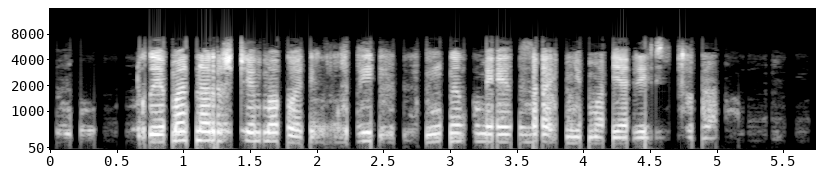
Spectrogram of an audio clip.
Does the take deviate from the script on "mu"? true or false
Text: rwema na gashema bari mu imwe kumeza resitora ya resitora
true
